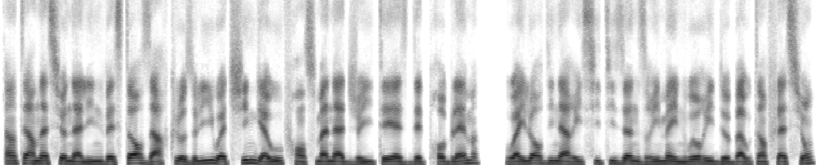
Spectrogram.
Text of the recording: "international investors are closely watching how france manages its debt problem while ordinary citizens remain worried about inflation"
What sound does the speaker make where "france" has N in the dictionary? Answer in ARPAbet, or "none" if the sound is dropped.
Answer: none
